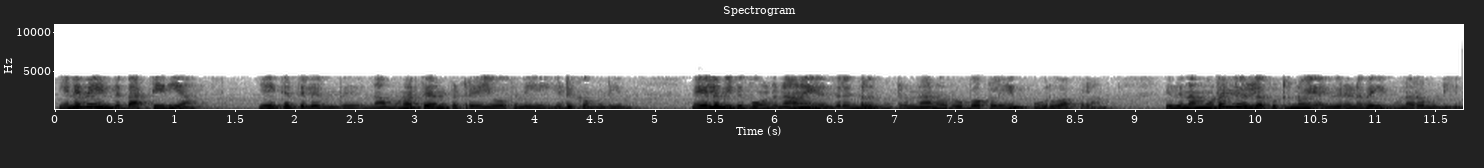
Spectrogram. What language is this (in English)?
Tamil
